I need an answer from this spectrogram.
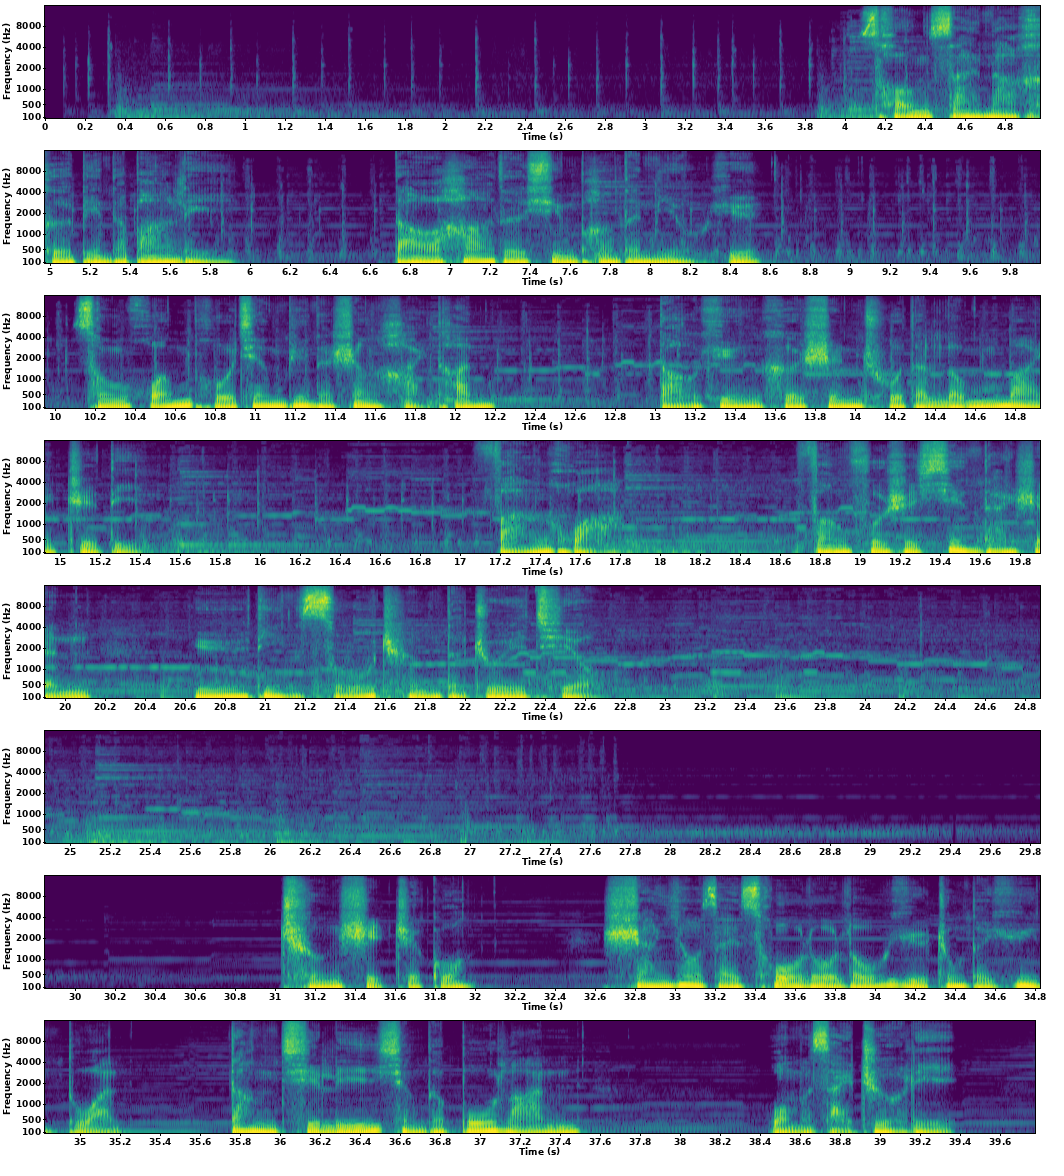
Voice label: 品质广告; 碧桂园

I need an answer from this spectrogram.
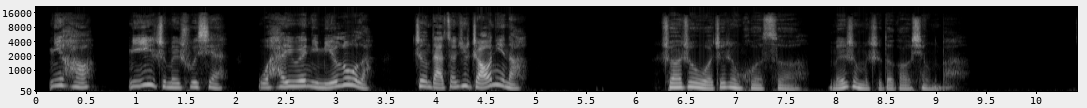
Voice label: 少年音; 翻配

